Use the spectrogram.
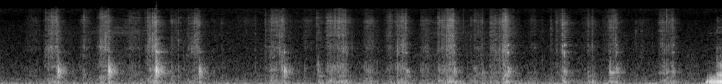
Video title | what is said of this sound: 🍎 Τριφτή Μηλόπιτα - Apple Crumble - Εύκολη & Αφράτη Συνταγή 🍰 | you can hear from the sound of the knife how crispy it is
